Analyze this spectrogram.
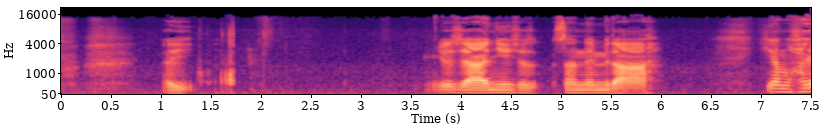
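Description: A young man speaks close to a phone microphone, with a casual, animated voice.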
